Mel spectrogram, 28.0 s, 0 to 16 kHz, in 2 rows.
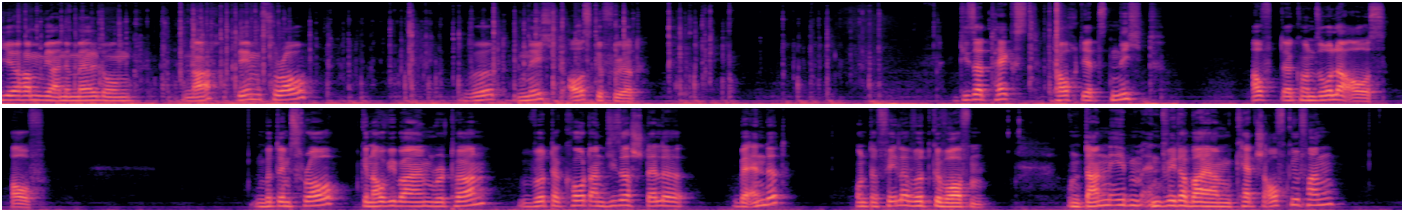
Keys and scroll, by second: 0.0-8.6 typing, 10.3 Return.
